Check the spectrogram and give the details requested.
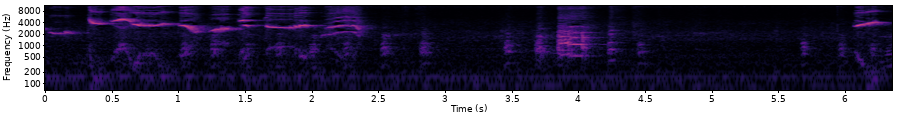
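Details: Caged male oriental magpie-robin, taken from Cambodia as a young bird, singing in a Quang Ngai-style voice: bright high whistled phrases with rapid slurred, warbling notes for over two seconds, then scattered short chirps and a final rising whistle.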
